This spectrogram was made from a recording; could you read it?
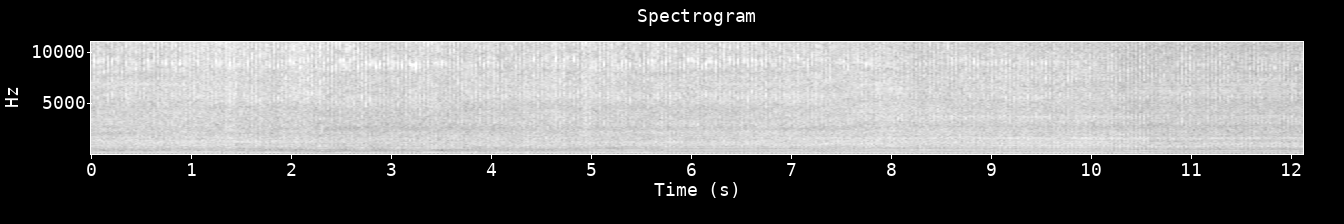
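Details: Australian-built Rover four-stroke mower after governor spring straightened: steady and even at governed speed with no misses, knocks or hunting; sounds healthy.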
